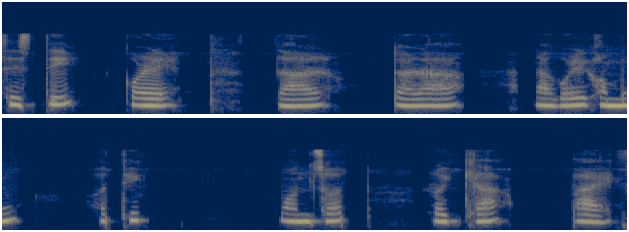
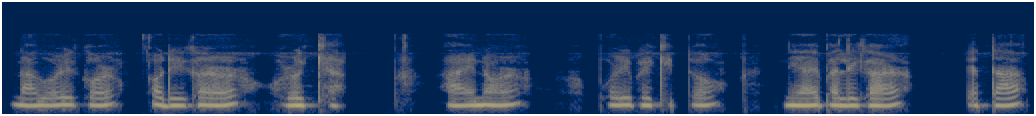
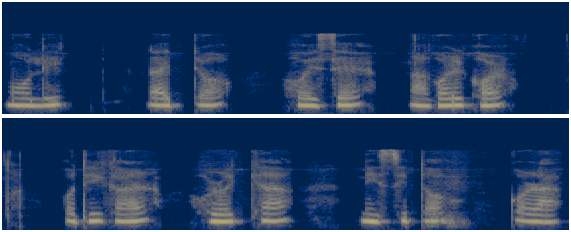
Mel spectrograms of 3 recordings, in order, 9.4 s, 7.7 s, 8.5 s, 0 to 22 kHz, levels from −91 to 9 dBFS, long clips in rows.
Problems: none marked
